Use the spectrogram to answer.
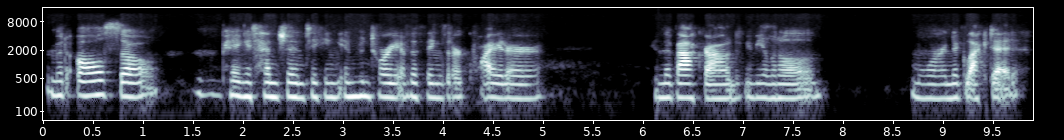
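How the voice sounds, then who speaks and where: Woman yoga instructor, gravelly and mellow, slow and soothing, steady, even delivery. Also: mid-range voice, dull audio. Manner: slow, soothing, drawn-out phrasing with long pauses. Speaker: yoga teacher. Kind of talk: slow guided yoga meditation.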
